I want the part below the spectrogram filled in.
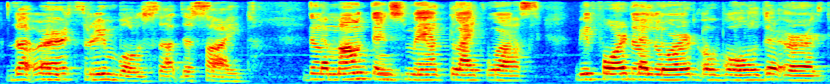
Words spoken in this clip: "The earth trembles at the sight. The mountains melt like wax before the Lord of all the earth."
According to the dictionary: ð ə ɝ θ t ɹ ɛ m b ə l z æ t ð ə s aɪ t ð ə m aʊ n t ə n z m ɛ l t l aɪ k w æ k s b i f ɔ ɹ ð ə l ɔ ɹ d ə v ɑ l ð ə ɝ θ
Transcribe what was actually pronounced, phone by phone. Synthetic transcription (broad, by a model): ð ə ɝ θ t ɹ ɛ m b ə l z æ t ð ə s aɪ t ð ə m aʊ n t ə n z m ɛ l t l aɪ k w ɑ s b i f ɔ ɹ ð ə l ɔ ɹ d ə v ɑ l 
